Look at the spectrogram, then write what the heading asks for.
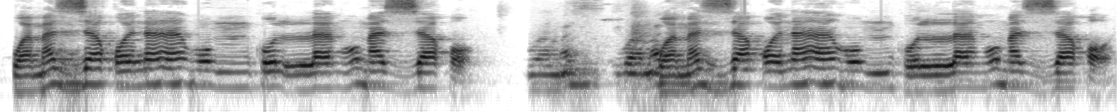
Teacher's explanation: Huruf mim di sini harus diidharkan. Jadi nggak boleh dipercepat. Diperjelas ya.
